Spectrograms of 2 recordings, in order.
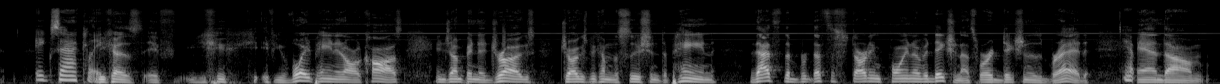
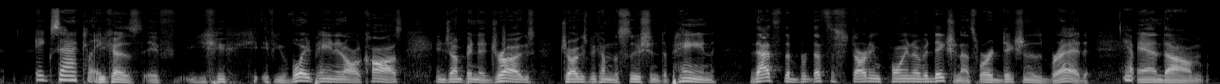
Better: second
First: high-pitched whine; faint; from 3 s on; 4.5 kHz, 30 dB below the speech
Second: none

